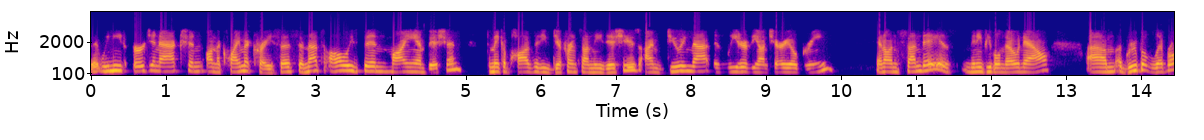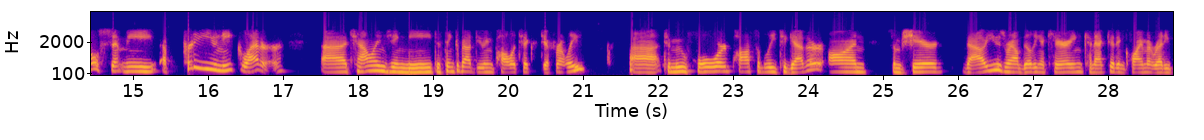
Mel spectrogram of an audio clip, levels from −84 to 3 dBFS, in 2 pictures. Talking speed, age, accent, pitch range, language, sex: 160 wpm, 40-59, American, 155-180 Hz, English, male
